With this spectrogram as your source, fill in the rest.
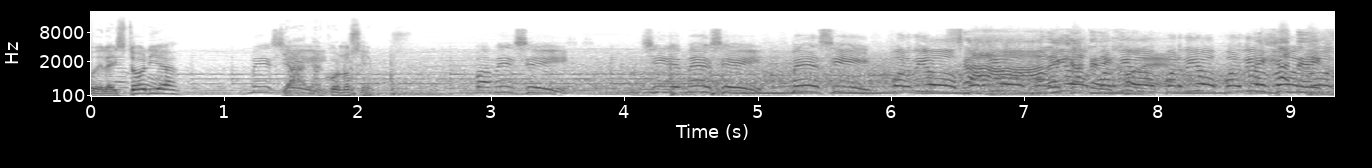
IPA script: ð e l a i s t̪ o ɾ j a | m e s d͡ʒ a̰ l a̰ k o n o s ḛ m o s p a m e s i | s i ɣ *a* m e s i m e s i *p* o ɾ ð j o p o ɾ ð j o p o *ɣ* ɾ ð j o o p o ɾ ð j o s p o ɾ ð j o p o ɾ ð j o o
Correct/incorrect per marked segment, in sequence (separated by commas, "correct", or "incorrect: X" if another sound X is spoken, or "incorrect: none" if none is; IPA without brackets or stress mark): incorrect: e, correct, incorrect: none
